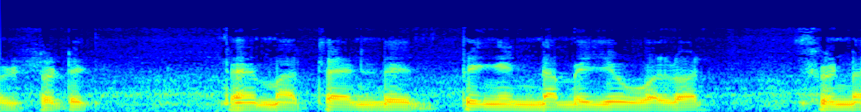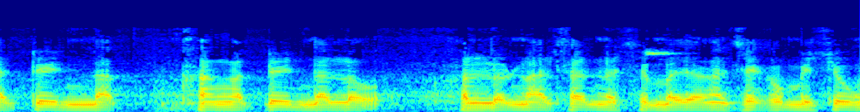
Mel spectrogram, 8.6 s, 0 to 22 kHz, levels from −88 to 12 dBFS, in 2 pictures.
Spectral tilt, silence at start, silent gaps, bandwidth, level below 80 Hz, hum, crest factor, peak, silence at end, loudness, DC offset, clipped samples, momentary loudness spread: -8.5 dB/octave; 0 s; none; 8 kHz; -52 dBFS; none; 20 dB; -2 dBFS; 0 s; -22 LUFS; under 0.1%; under 0.1%; 14 LU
